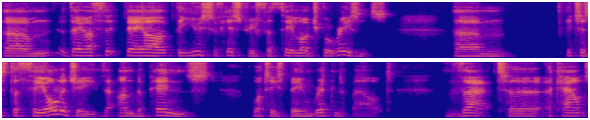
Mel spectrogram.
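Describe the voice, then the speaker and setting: A man with a fairly high, somewhat breathy voice speaks over a quiet background. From southern England. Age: 70s. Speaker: military historian and author; history teacher. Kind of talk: interview answers, explanatory.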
